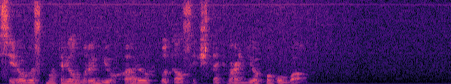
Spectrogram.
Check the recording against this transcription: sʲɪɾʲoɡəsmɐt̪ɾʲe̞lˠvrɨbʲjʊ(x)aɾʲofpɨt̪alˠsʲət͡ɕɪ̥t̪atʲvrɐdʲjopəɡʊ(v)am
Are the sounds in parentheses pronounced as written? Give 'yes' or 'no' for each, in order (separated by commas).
yes, no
